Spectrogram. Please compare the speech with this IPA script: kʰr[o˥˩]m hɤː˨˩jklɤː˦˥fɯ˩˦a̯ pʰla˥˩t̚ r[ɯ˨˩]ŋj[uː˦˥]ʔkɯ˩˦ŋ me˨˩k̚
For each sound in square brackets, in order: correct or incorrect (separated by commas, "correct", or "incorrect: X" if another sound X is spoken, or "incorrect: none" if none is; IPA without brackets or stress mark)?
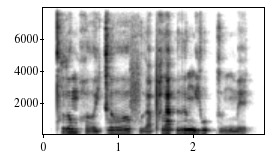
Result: correct, incorrect: ɯ˥˩, incorrect: u˦˥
